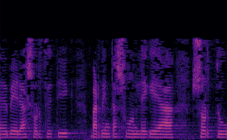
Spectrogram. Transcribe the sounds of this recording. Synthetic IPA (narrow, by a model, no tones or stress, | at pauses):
βe̞ɾaso̞ɾt͡set̪ik | baɾðint̪asunle̞ɣ̞e̞aso̞ɾt̪u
